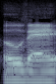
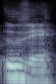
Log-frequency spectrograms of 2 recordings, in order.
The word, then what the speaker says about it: Ove: And that was A Man called Ove or Uve, I think is how it's pronounced, uh by Frederick Bachman, who is one of my wife's favorite authors.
